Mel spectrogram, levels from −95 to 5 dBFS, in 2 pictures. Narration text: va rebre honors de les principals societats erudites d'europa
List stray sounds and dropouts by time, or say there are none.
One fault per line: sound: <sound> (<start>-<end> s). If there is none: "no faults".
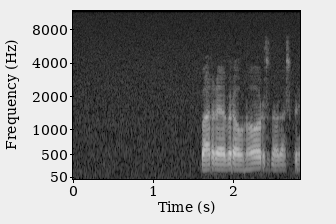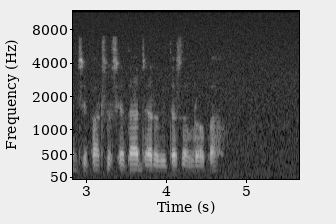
no faults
